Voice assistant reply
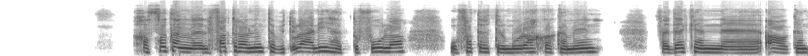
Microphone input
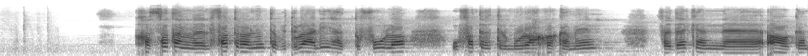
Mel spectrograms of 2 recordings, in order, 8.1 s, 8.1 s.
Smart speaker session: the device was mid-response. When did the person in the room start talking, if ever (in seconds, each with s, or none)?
none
